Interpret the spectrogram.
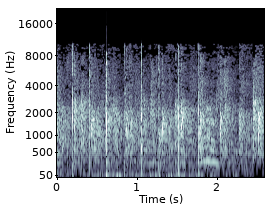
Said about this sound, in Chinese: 在今天的里面，我们做爸爸的应该挨了这么久，值得弟兄姐妹给点鼓掌，我们鼓励一下我们的爸爸。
